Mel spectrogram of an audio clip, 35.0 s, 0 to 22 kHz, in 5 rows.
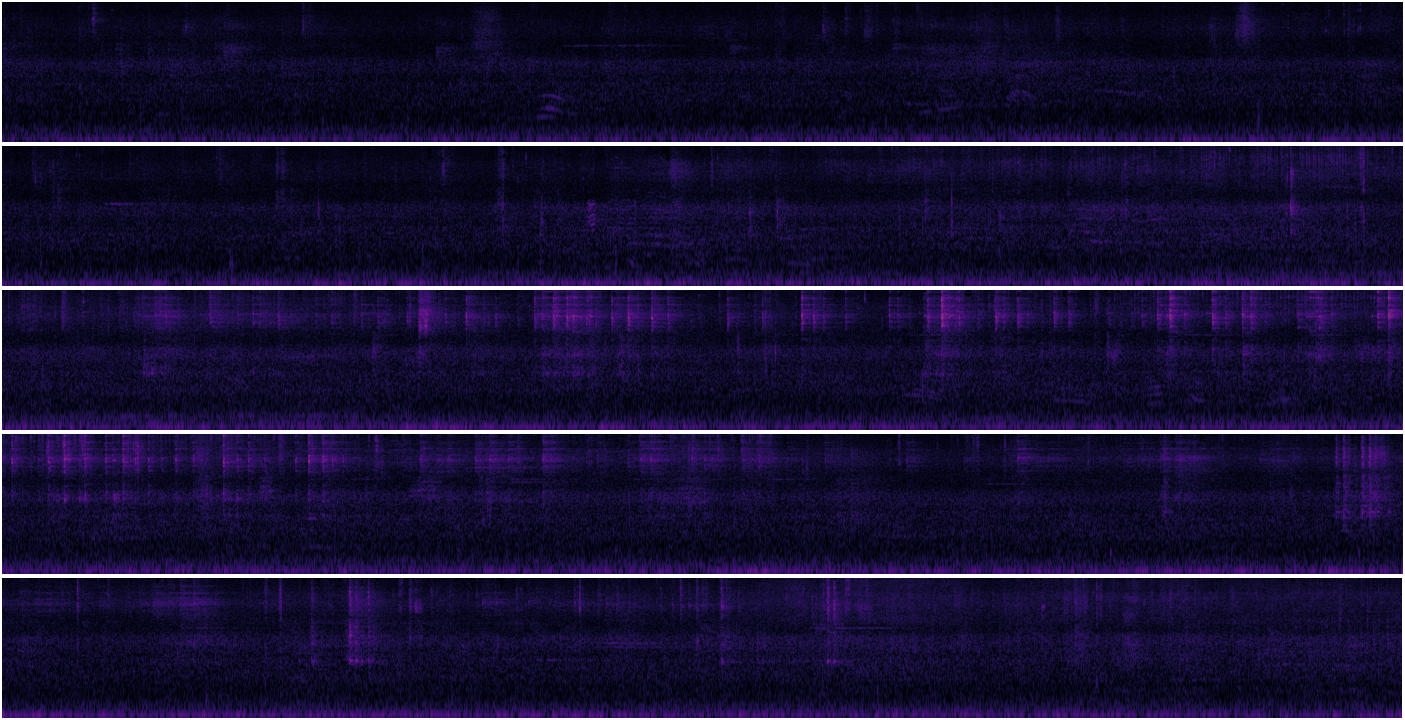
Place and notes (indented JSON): {
  "title": "舟山路, National Taiwan University - in the university",
  "date": "2016-03-04 17:32:00",
  "description": "in the university, Bicycle sound, Footsteps",
  "latitude": "25.01",
  "longitude": "121.54",
  "altitude": "15",
  "timezone": "Asia/Taipei"
}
